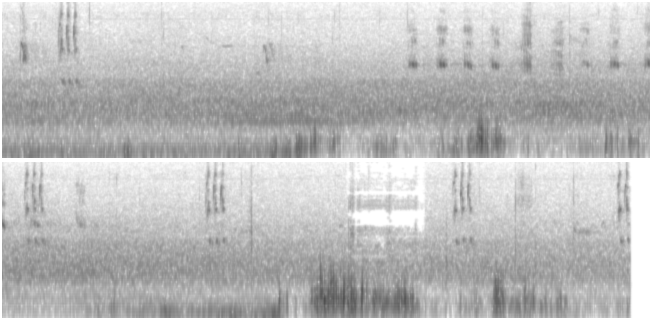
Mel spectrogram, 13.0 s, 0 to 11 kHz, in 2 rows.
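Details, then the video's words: Loggerhead shrike singing at a southwest Florida eagle nest site on 4-6-13. This bird is known for dive-bombing the eagle. Short, high, clicky-buzzy notes come in rapid clusters, repeated in series, with low thumps and rustling nearby. "Loggerhead Shrike Singing"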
